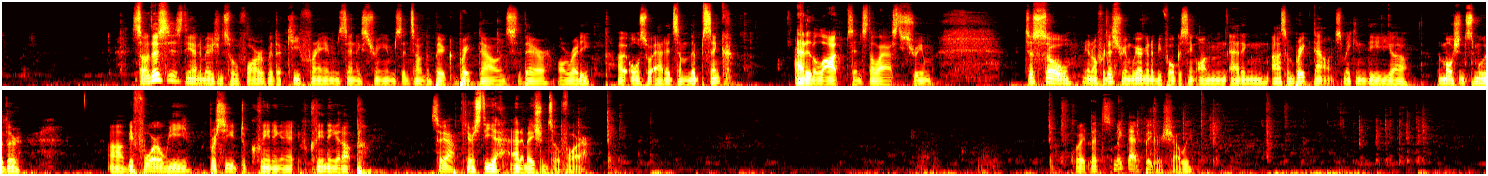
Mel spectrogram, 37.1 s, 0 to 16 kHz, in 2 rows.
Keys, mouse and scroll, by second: 1.3 space, 4.2-5.2 ctrl+middle drag, 5.8 ctrl+s, 8.9 shift+middle click, 9.9 ctrl+middle click, 10.9 shift+middle click, 17.2 click, 23.2 space, 24.0 space, 25.5 ctrl+s, 26.1 space, 31.6 space, 32.7 ctrl+s, 33.5 ctrl+space, 34.4-35.1 shift+middle drag, 36.1 ctrl+s.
